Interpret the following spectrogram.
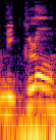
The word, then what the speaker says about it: Niklaus: Ahora Nicolás y sus historias llegan a Alemania, y en Alemania le decían Niklaus, así se escribe Niklaus o Nicló se pronuncia.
